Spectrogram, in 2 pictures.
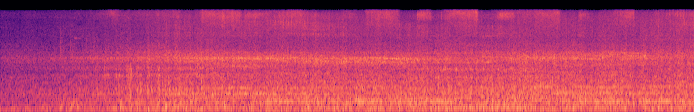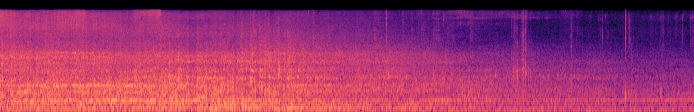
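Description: Electric commuter train passing close by on the tracks. Its sound builds over the first couple of seconds, holds steady for about twelve seconds with a high whine over the wheel noise, then fades away.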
